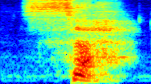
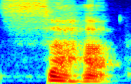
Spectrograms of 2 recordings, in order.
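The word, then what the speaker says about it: सः: So third masculine, he, is sa. Sometimes they pronounce it sa, but that's a point we'll come to in due course.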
